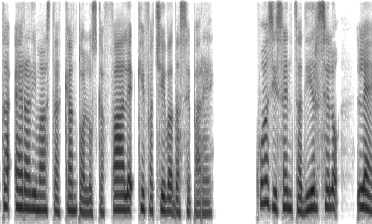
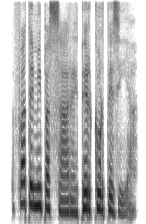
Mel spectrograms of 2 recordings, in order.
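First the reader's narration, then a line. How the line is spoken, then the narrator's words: Firm voice. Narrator (Italian): disse con voce ferma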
